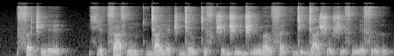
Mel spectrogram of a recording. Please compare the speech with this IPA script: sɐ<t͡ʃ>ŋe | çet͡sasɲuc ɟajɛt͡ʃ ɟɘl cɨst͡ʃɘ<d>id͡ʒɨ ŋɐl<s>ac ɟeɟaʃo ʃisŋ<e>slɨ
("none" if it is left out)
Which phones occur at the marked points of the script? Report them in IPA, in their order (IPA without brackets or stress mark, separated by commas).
t͡ʃ, d͡ʒ, s, e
